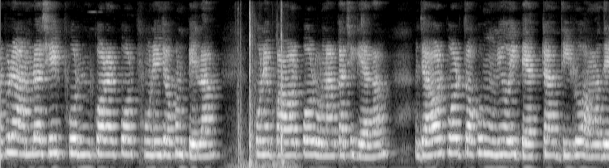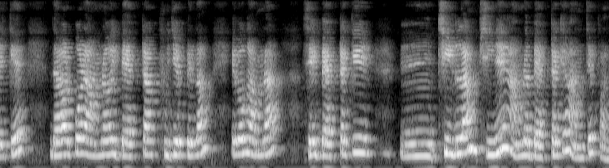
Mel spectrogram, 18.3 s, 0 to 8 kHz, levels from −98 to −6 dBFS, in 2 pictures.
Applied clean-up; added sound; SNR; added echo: none; Car; 11 dB; reverberation time 0.3 s.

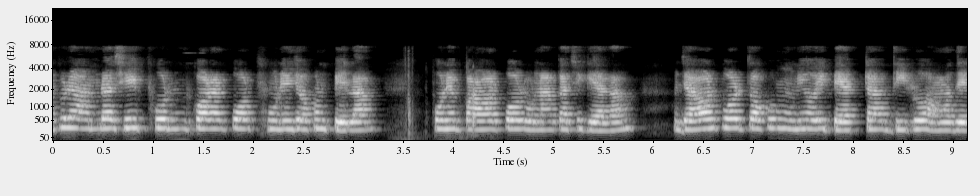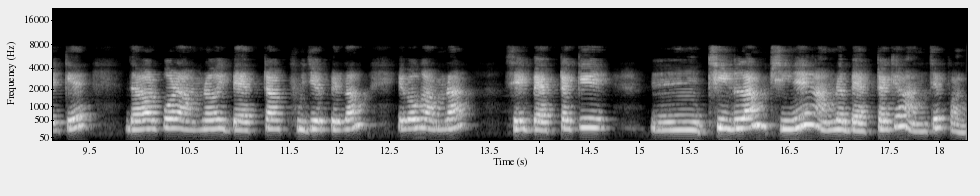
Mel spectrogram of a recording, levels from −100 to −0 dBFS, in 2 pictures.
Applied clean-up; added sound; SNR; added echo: neural mask model DeepFilterNet 3.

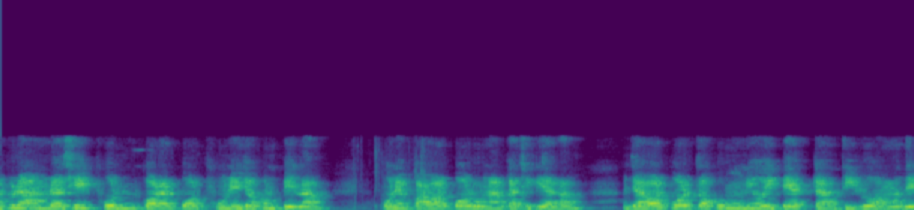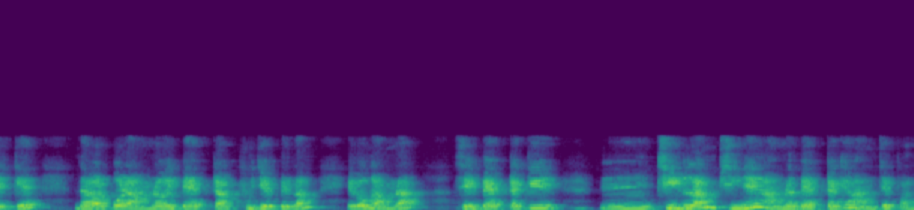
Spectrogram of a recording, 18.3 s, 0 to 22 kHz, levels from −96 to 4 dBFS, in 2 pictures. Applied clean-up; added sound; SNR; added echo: neural separator model SepFormer DNS4.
